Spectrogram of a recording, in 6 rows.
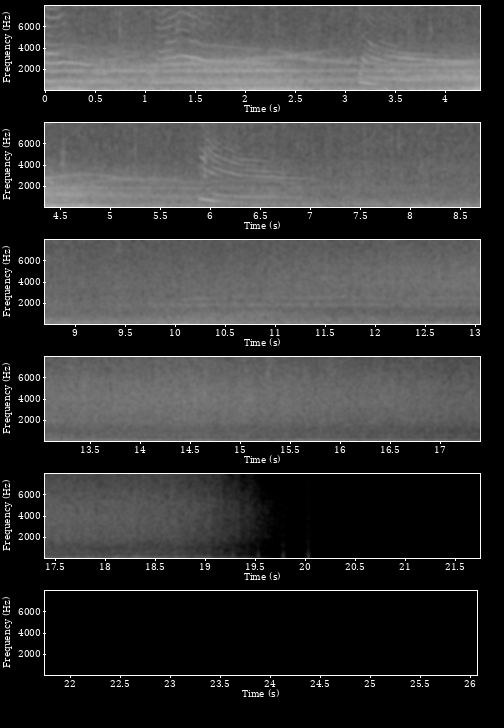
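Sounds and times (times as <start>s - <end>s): rain hiss: 0.0s - 19.8s.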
